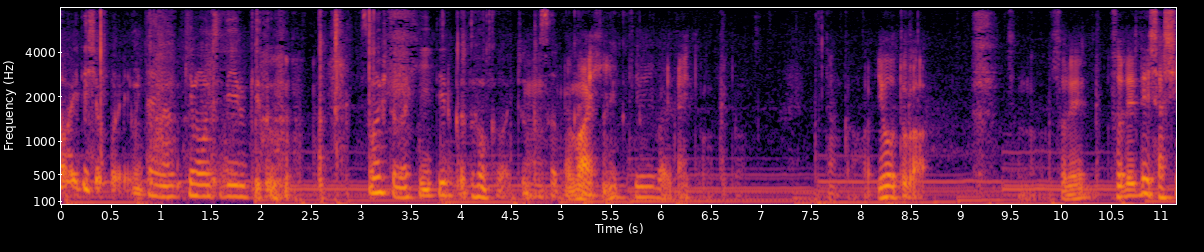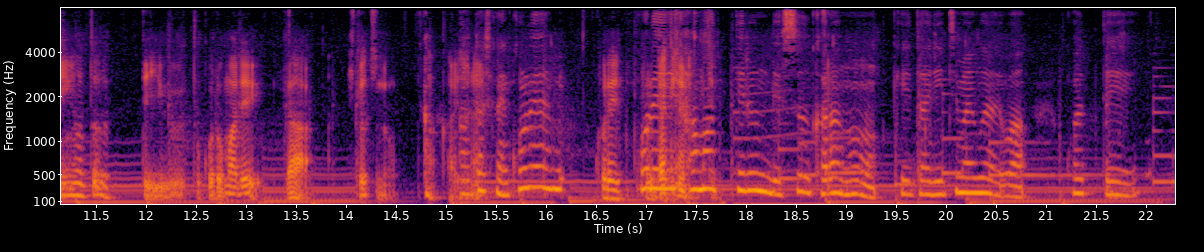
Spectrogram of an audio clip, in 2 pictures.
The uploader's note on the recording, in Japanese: トライアル的に録音してみた回です。子供が寝たあとで、夜な夜な作業している。試しに録音してみた回なので、色々と説明もなく音量なども聞き取りづらいとおもいます。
